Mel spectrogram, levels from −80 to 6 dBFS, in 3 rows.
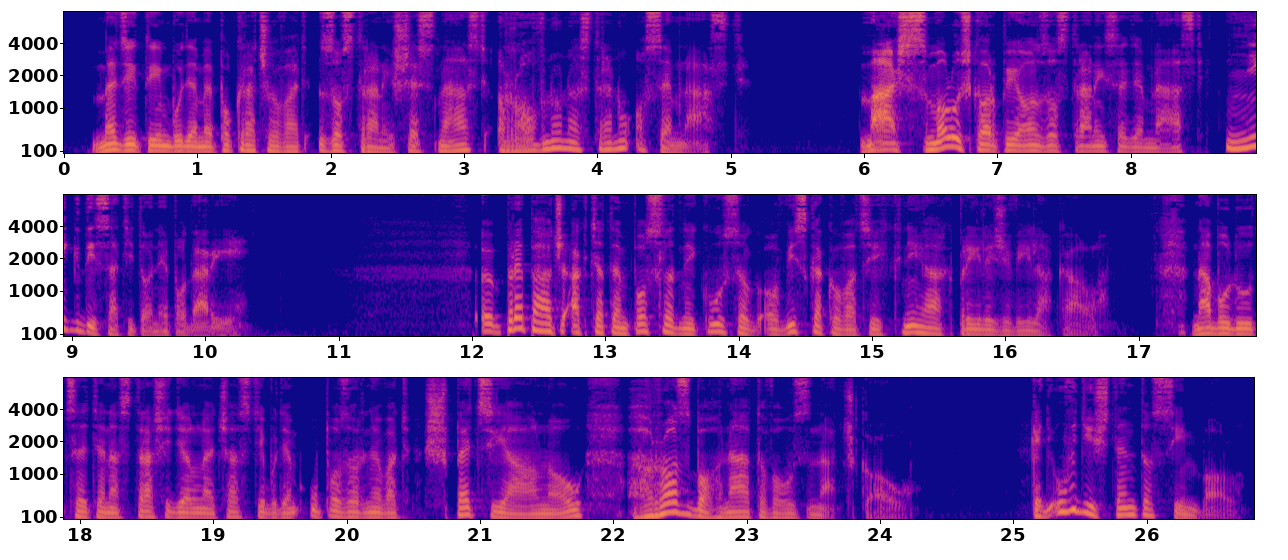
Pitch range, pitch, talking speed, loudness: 95-130 Hz, 110 Hz, 105 wpm, -28 LUFS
